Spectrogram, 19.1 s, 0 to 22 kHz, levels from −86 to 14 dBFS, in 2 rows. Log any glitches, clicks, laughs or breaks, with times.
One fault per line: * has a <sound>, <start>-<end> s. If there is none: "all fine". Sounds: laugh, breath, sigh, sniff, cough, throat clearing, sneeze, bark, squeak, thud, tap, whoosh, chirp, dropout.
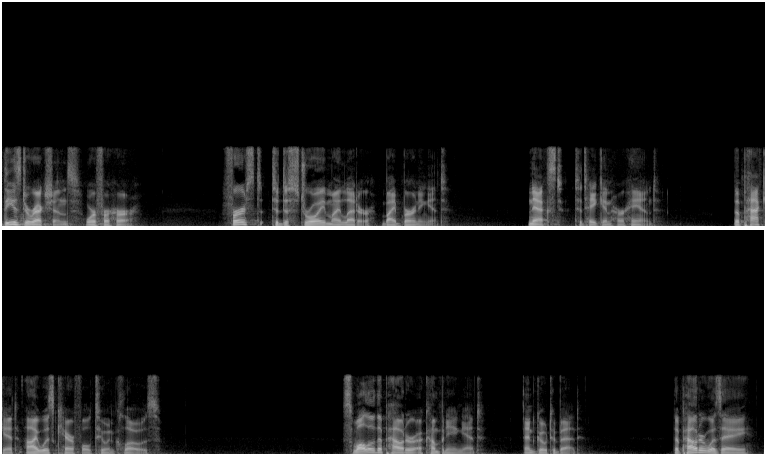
all fine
